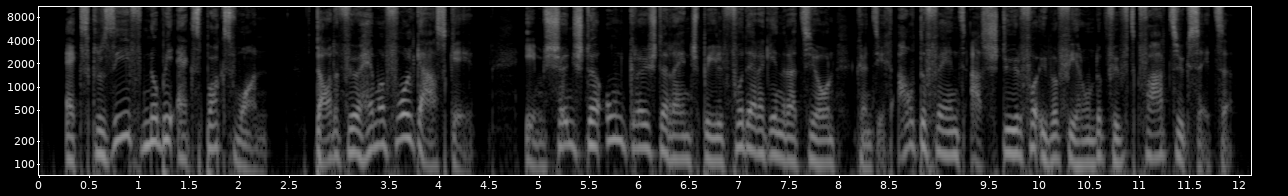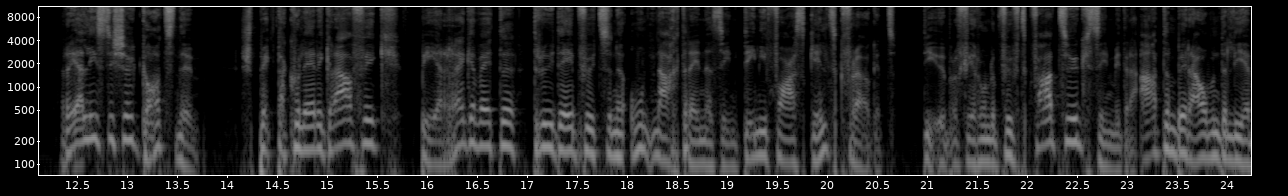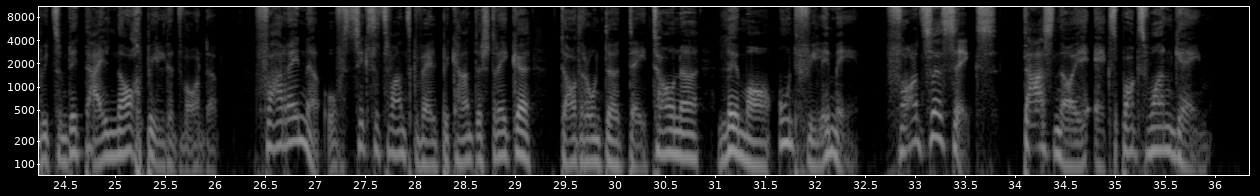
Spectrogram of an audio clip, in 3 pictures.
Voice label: male german swiss german commercial; xbox

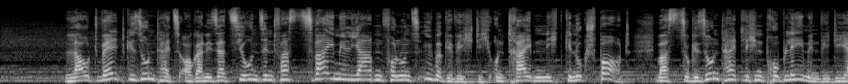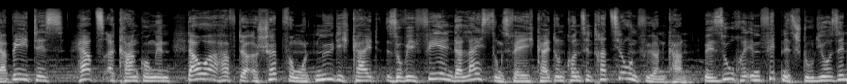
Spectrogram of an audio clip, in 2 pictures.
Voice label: male, German, commercial

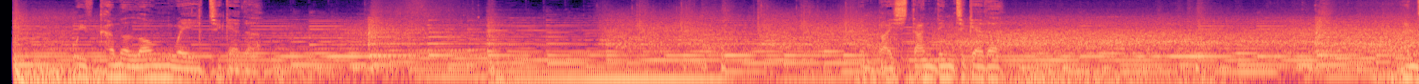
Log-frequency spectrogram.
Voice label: male english welsh welsh accent compilation; welsh voice over; devine voices

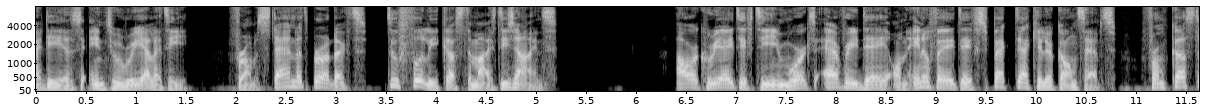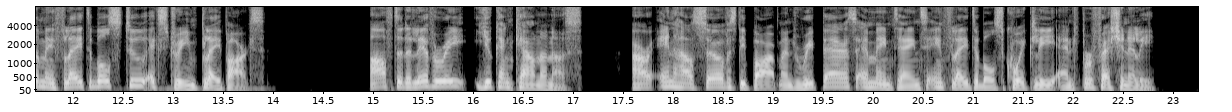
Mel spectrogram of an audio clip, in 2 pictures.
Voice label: male dutch english with dutch accent

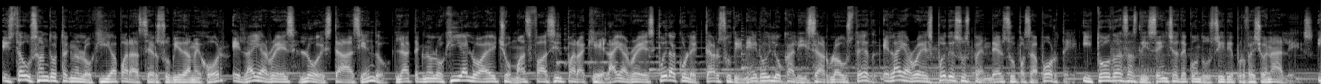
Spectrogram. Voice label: male spanish colombian corporate explainer

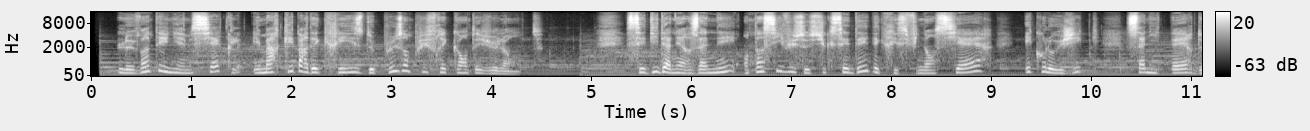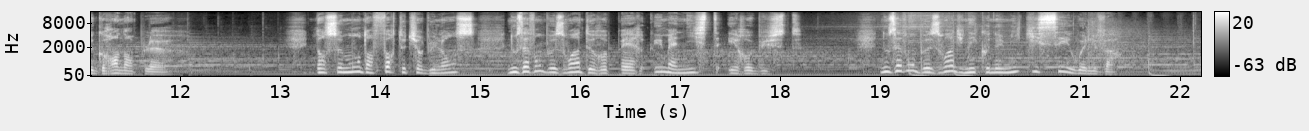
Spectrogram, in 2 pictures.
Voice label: female french corporate compilation

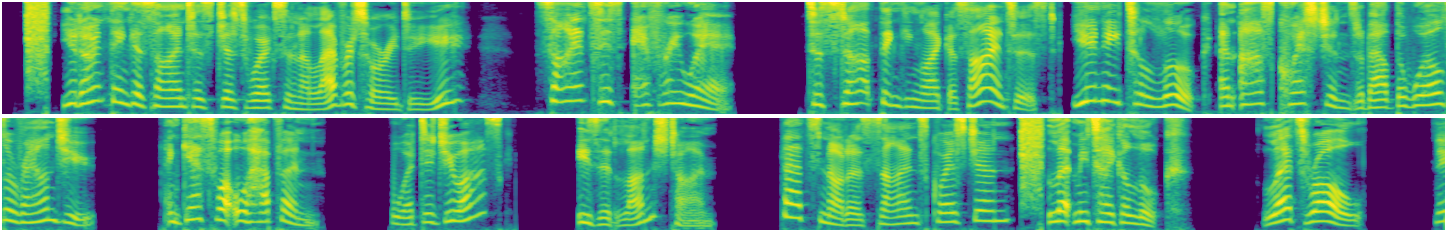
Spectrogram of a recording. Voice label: female English Australian character compilation; Devine Voices

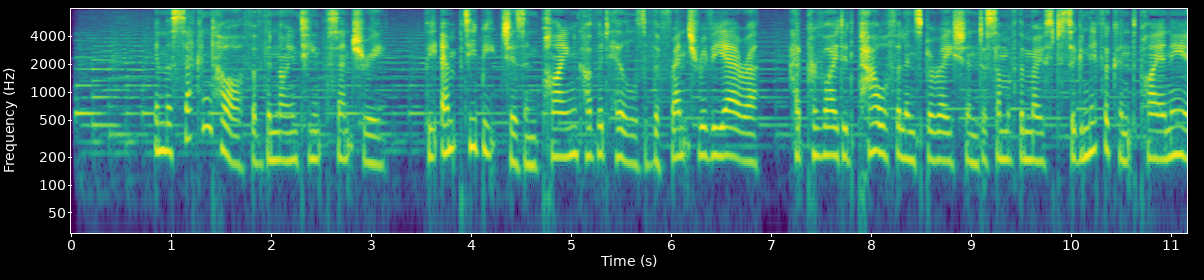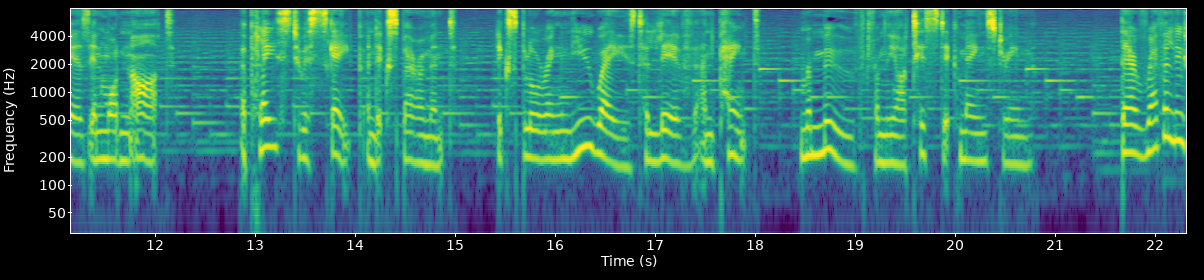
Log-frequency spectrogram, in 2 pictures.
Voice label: female English documentary narration; Devine Voices

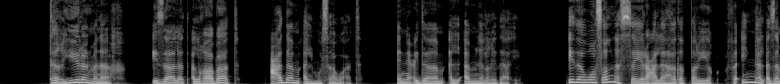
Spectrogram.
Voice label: female arabic e learning compilation; Devine Voices

